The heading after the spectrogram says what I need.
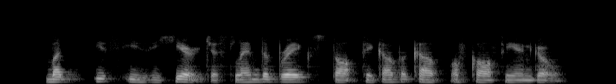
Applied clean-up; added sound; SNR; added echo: neural mask model DeepFilterNet 3.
